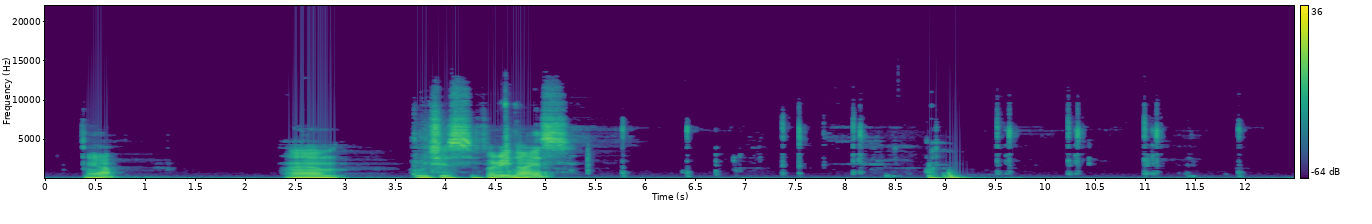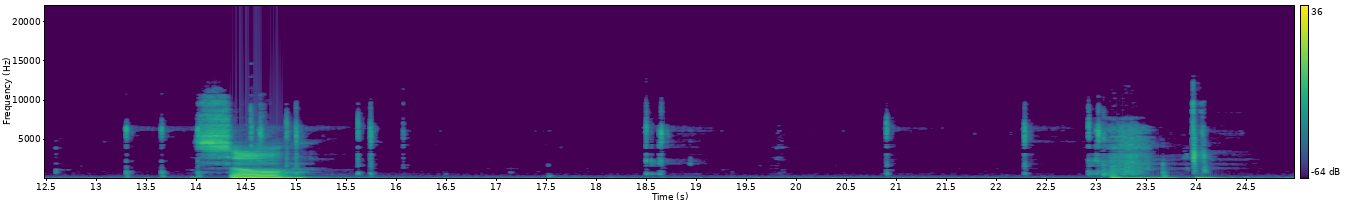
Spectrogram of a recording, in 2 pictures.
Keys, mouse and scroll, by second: 4.5 Escape, 5.8 click, 6.7 scroll up 1, 7.3 right click, 8.1 click, 9.5 click, 10.2 click, 11.0 click, 11.9-13.5 middle drag, 13.6 middle click, 14.5 click, 14.9 right click, 15.6 right click, 16.5 scroll up 2, 18.5 click, 20.9-22.5 right drag, 22.9 click, 23.9 r.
